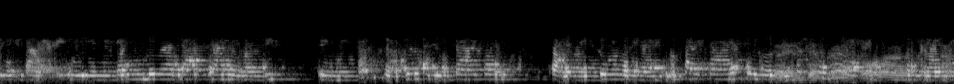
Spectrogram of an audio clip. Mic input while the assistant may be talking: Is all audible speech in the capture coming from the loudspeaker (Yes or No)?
No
